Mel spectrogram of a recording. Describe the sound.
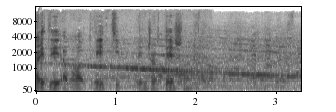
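An ambulance siren wails with a steady, slowly falling tone outside a health facility in the Gaza territory, while people talk loudly over it for the whole few seconds.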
